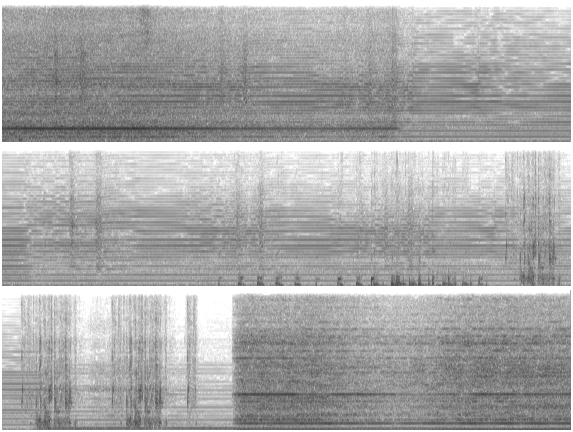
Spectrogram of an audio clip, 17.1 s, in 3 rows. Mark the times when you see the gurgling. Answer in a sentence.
You can hear the gurgling from 7.8 to 13.3 s.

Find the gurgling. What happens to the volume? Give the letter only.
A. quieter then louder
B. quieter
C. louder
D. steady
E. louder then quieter
C.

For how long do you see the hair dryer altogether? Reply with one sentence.
You can hear the hair dryer for 7 seconds altogether.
